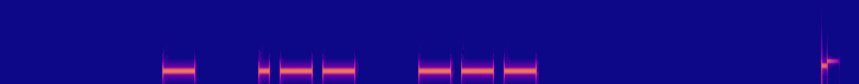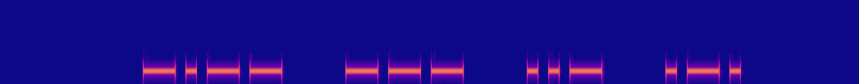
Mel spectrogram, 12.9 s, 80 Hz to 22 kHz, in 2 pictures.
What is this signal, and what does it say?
Morse code, heard as a keyed tone, about 15 wpm, spaced as for 11 wpm, 700 Hz. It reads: TWO YOUR
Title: 2x Character Spacing - Top 100 Words - 15wpm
